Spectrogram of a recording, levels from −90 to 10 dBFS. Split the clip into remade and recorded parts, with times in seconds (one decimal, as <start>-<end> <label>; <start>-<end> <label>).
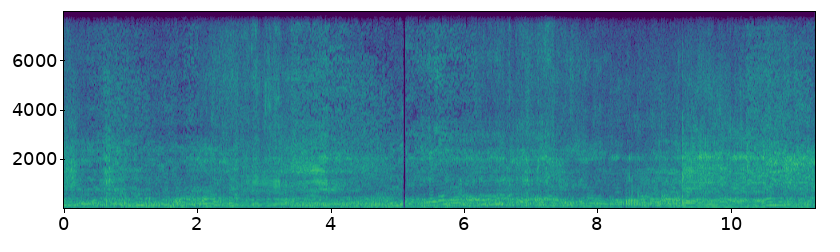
0.0-2.7 remade; 2.7-4.9 recorded; 4.9-11.3 remade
